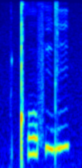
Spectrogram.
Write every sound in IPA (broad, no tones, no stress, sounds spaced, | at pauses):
ǃʰ o f n d i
